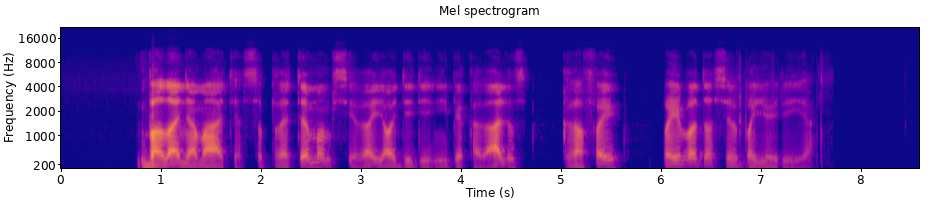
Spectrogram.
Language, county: Lithuanian, Alytus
